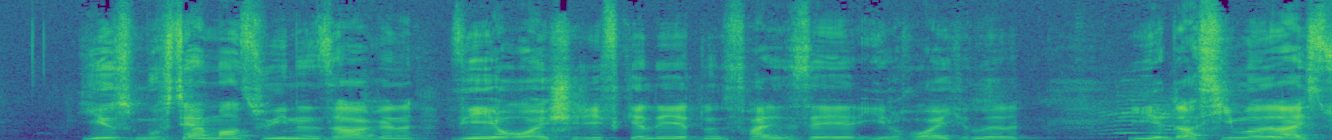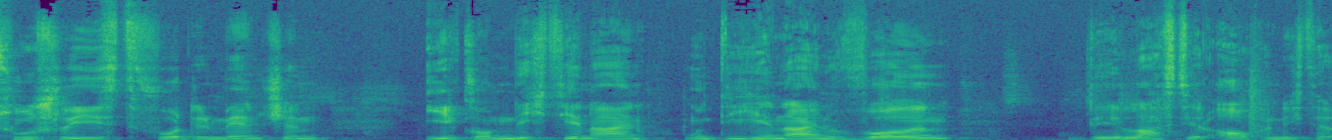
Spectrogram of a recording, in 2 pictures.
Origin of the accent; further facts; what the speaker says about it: Sibiu, Sibiu County, Romania; In meiner alten Heimat, ich komme aus der Gegend von Hermannstadt, also ganz weg von da.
